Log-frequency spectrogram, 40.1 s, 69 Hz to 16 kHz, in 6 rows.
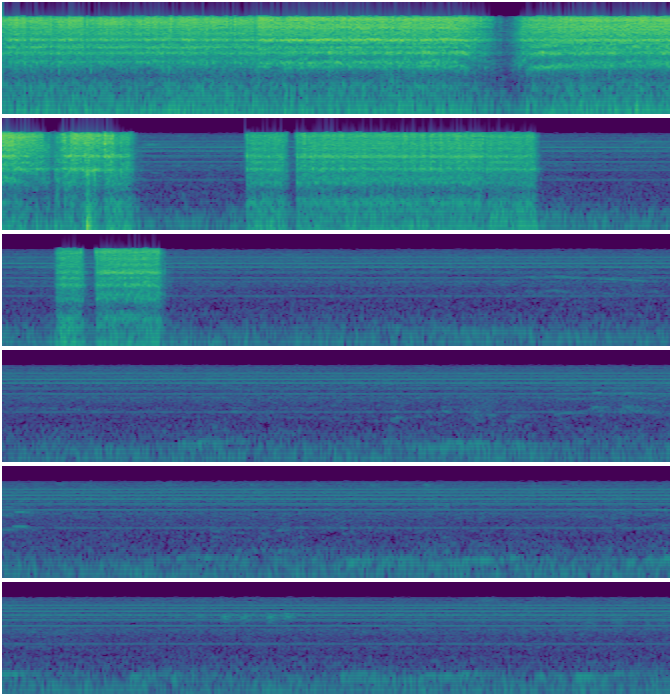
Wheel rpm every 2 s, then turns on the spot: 230, 210, 140, 120, 50, 80, 10, 30, 0, 0, 0, 0, 0, 0, 0, 0, 0, 0, 0, 0.
none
